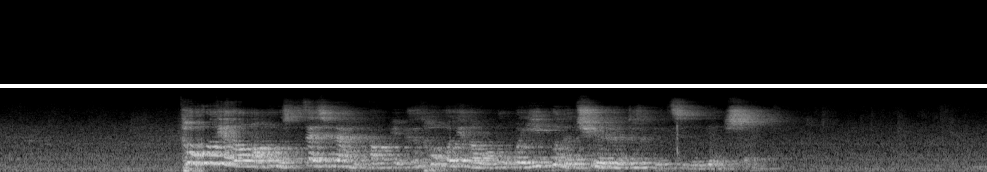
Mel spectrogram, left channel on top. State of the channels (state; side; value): silent; left; digital silence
